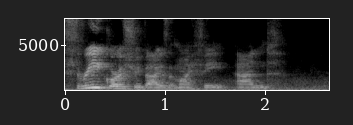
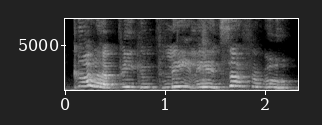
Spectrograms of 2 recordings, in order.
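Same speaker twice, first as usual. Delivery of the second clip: loud, high, self-mocking exclamation; exclaimed outburst; 9 semitones higher, 9 dB louder than usual. Mock outburst at her own ambition.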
